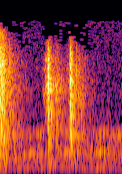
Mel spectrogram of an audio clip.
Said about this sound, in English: It's the Shadow, Margot. May I come in your cabin for a moment? Certainly. You may lock the door now. I'm inside.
